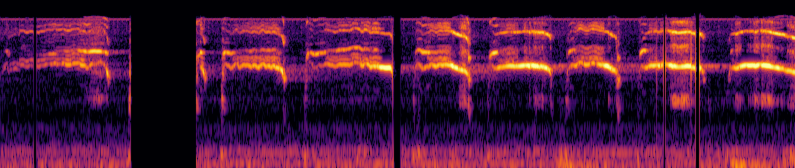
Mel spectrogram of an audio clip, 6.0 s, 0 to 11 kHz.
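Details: Morning feed on 29 October 2018 in a peregrine falcon nest box at Orange, chicks competing for prey; insistent whistled wails that rise then drop, repeated close together, with a short pause and soft clicking.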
